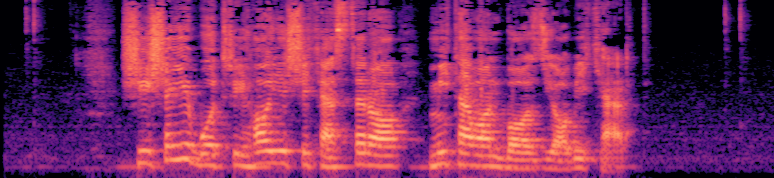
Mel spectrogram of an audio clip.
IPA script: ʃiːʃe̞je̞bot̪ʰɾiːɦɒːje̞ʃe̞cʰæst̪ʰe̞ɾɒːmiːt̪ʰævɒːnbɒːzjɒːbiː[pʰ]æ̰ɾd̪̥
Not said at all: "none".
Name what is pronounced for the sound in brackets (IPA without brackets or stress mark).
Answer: cʰ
